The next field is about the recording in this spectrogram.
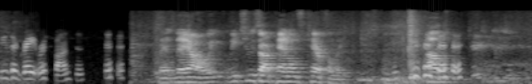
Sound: laughter

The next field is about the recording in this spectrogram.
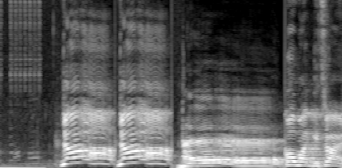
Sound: screams

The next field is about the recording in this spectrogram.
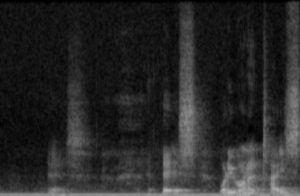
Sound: laughs

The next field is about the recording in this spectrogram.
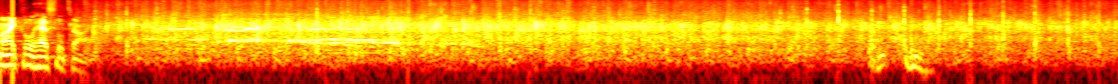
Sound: applause

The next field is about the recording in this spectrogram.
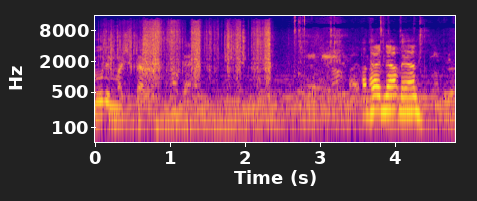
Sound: tape ripping

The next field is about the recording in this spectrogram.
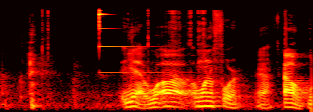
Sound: bell dings

